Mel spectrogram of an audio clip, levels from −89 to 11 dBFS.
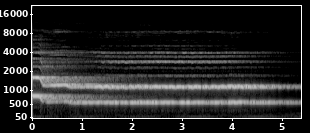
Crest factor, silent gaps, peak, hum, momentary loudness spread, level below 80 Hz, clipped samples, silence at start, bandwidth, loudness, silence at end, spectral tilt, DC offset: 14 dB; none; -4 dBFS; none; 5 LU; -76 dBFS; under 0.1%; 0 s; 9 kHz; -18 LUFS; 0 s; 1 dB/octave; under 0.1%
